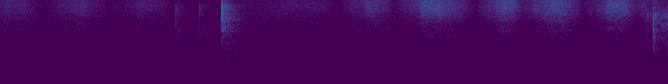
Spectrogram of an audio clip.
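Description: Near silence, with faint soft strokes of a small paint roller spreading water-based stain over a butcher-block wood countertop in the second half, and a single soft click about one and a half seconds in.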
